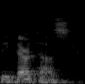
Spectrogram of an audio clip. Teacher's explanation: Leo XIII in his encyclical Libertas, and that's how you pronounce that. The accent is on the second syllable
